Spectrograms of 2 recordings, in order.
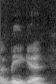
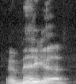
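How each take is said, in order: First: "omega" as oh-MEE-ga, softer; omega pronounced with MEE. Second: "omega" as oh-MAY-ga; omega pronounced with MAY. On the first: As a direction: offer "omega" with a long ee in the middle. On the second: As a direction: stress and lengthen the middle of "omega". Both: Shown as a demonstration. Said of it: "or omega".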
